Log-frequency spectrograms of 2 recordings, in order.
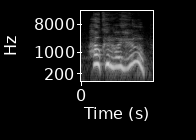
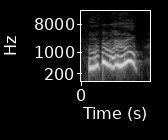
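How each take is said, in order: First: High, louder sing-song fake helpfulness; mocking the mayor. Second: Much higher and louder sneering parody; louder mock mayor. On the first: Mocking the mayor's phony offer of help, high and sarcastic. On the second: Mocking the mayor again, even higher and louder sneer. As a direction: hammer the fake offer even harder. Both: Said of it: "Well, Kramer".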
